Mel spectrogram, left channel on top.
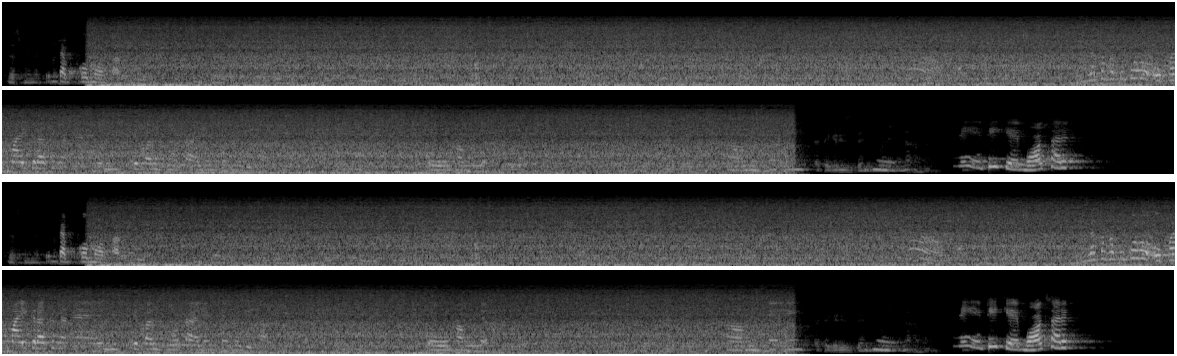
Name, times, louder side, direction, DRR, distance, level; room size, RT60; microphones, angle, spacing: voice 1, 0.0-1.1 2.1-4.9 5.7-6.7 7.3-7.8 10.7-11.2 14.5-14.7 15.1-19.2 19.6-21.0, left 1 dB, 40° left, 4 dB, 2.2 m, -46 dB
voice 2, 0.6-1.5 1.9-2.3 6.7-6.9 9.0-9.5 10.8-14.4 16.0-16.7 19.0-19.8 20.4-20.7 21.2-22.4, right 2 dB, 60° right, 6 dB, 1.4 m, -32 dB
sound 1, 0.8-19.7, left 1 dB, 5° left, 0.5 m, -33 dB
sound 2, 5.3-16.9, equal, 40° right, 3.5 m, -41 dB
12.0 x 9.4 x 8.9 m, 0.67 s
head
